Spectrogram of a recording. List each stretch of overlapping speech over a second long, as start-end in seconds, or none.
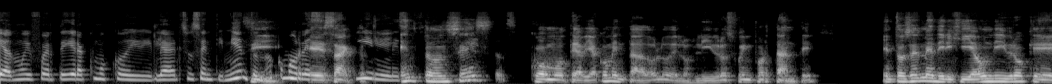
2.4-5.2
